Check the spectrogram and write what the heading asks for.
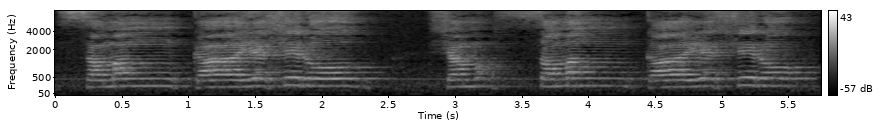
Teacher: पहले चरण में ये जो म के ऊपर जो अनुस्वार आ रहा है, इसके बाद का अक्षर है क, और अनुस्वार के बाद अगर क आएगा तो अनुस्वार का उच्चारण होगा अंग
